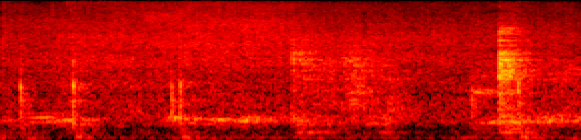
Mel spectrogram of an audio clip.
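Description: A spoon stirs flour into mashed banana batter in a bowl, making soft, faint scraping and squishing strokes in an irregular rhythm. A sharper clink near the end stands out.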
